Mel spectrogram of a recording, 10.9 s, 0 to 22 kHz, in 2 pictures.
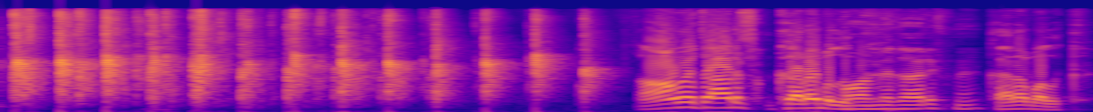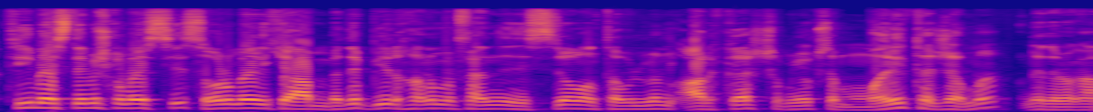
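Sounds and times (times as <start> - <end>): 
applause of brisk hand claps: 0.0 - 3.2
speech: 3.2 - 10.9.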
